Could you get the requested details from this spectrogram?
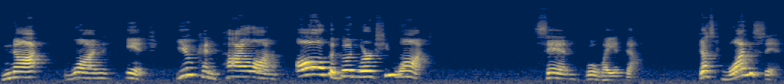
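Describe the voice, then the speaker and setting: A man's voice: very high-pitched, big pitch swings, extremely slow, a bit bright. A man in his thirties teaching a church Bible class, explaining earnestly and putting questions to his students. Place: church classroom with a projection screen. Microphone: far camera, no visible mic. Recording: echoey room from a distance.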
